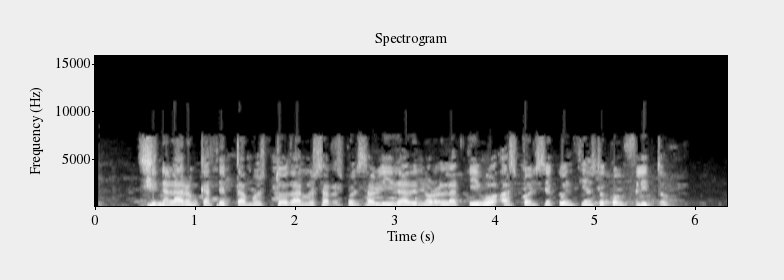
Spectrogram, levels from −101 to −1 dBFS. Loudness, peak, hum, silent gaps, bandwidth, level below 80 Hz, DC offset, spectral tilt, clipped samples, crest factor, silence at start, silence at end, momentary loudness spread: -14 LUFS; 0 dBFS; none; none; 7.8 kHz; -54 dBFS; under 0.1%; -5.5 dB/octave; under 0.1%; 14 dB; 0.45 s; 0.55 s; 6 LU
